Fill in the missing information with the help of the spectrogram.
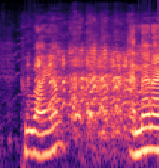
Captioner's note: audience laughs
